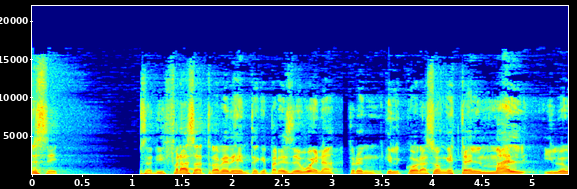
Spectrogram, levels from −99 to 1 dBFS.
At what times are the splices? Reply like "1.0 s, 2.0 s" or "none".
1.1 s, 3.1 s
